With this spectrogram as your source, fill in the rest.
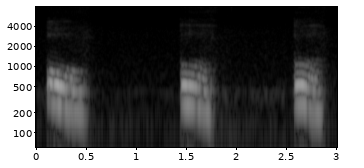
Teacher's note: posisi lidah kita mundur ke belakang, bentuk mulut bundar, serta strukturnya semi terbuka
